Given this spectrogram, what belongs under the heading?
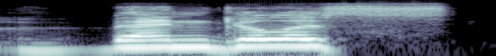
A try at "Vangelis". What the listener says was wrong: It's not gel, it's gal. It's a hard G.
